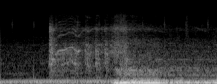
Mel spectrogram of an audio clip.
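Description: The 5.7-liter Hemi V8 of a 2021 RAM 1500 Sport pickup cranks briefly, then catches and settles into a deep, loud idle rumble close by, with a slight rev as it fires.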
